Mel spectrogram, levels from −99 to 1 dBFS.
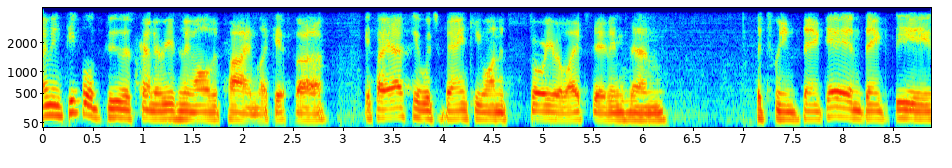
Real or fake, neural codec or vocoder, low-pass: fake; codec, 44.1 kHz, 2.6 kbps, SNAC; 3.6 kHz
